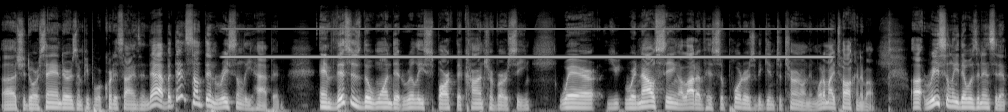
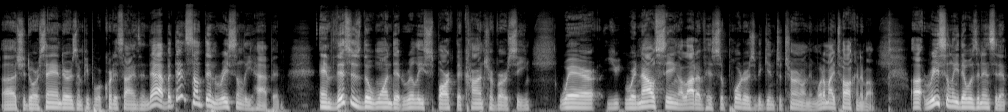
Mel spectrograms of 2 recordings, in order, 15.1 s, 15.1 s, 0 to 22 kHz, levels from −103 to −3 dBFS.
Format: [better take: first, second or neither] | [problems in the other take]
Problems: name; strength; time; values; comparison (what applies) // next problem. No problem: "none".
second | high-pitched whine; loud; from 3.5 to 12 s; 3 kHz, 7 dB below the speech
